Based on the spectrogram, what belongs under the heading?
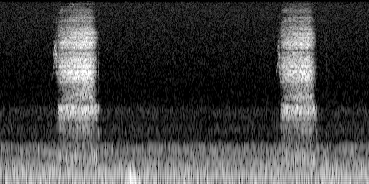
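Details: At its nest box with a rat as prey, a wild barn owl gives two rasping hissed screeches, about two seconds apart, with a faint knock between them and a constant low electrical hum beneath.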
